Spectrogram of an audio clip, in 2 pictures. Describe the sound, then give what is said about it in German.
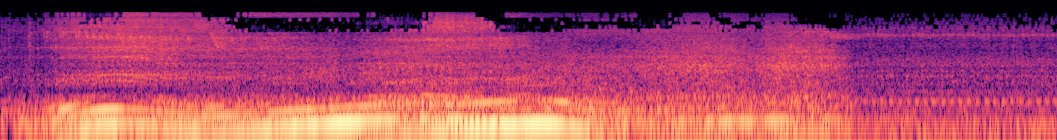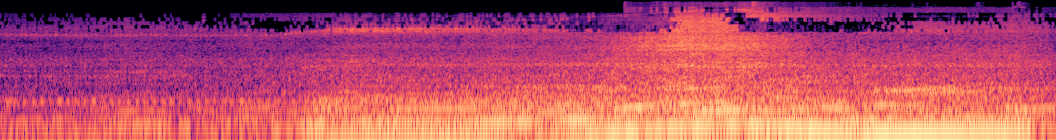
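Road traffic noise on a street in Cologne, with cars and trucks passing and engines rumbling and revving. The loud, continuous wash swells, eases, then rises again, with no voices. “Ja, das waren ein paar Sekunden Straßenverkehr.”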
